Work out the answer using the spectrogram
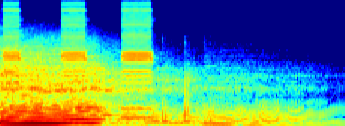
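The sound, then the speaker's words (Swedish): A car driving off to the garage for a tire change: a few short toot-like bursts at the start, then the engine noise steadily fades away. “Nu åker i alla fall jag upp till Santos och byter mina däck.”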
